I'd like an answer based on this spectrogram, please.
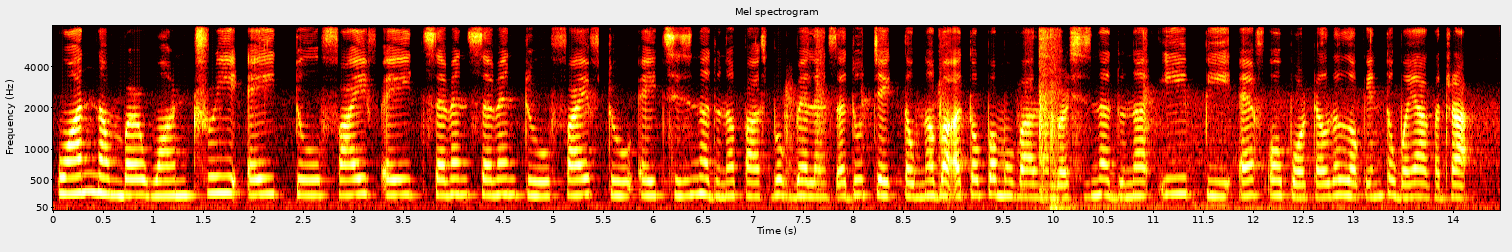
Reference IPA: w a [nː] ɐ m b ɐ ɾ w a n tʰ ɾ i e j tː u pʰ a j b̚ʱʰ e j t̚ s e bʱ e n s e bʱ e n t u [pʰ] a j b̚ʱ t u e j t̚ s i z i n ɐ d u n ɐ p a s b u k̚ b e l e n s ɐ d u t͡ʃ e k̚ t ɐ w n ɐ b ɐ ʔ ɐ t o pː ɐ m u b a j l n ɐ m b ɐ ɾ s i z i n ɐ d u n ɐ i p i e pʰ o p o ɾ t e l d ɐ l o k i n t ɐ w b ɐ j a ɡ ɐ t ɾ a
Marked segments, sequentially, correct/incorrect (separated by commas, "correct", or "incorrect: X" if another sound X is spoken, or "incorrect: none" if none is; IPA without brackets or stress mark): correct, correct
